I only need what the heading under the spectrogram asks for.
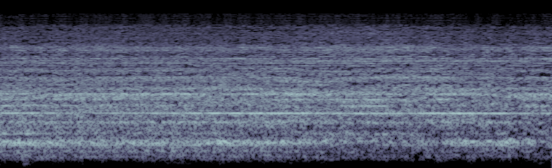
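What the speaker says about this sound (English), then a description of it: "Now, let me dry it just a little" A hair dryer blows steadily on a piece of artwork, giving a constant close whirring hiss throughout with no talking.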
